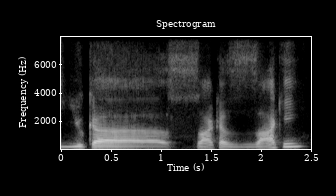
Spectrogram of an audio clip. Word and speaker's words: Yuka Sakazaki: Um but yeah, Penelopey Ford is next versus Yuka Sakazaki.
